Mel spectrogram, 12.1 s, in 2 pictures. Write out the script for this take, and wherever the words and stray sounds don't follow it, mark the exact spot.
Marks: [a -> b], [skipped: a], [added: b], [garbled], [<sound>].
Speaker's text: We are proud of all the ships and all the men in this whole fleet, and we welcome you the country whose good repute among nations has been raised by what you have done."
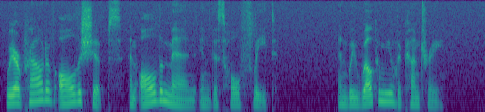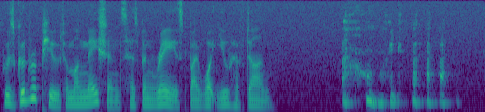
We are proud of all the ships and all the men in this whole fleet, and we welcome you the country whose good repute among nations has been raised by what you have done." [laugh]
